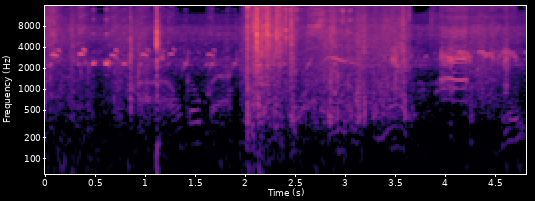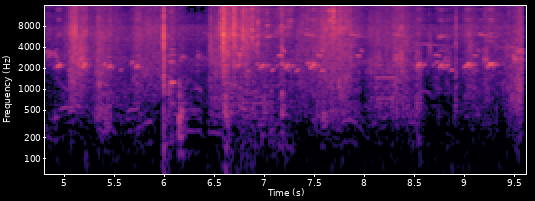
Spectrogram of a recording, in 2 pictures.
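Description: Small items are picked up with short clattering rustles.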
